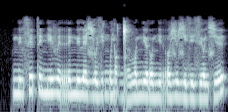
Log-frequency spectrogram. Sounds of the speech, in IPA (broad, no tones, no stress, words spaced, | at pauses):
nʲɔlʲsɪ tenʲe verɪ nʲʌlʲa ʑo zʲœŋojɔ ɡ͡ǀœvʌ nʲœ ɾonʲerɔʑœ ʑɪzʲœ zʲɔlʲ ɕɪ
